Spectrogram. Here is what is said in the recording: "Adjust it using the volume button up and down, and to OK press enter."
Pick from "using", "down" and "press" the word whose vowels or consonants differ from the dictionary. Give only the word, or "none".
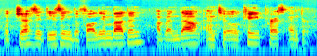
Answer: none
